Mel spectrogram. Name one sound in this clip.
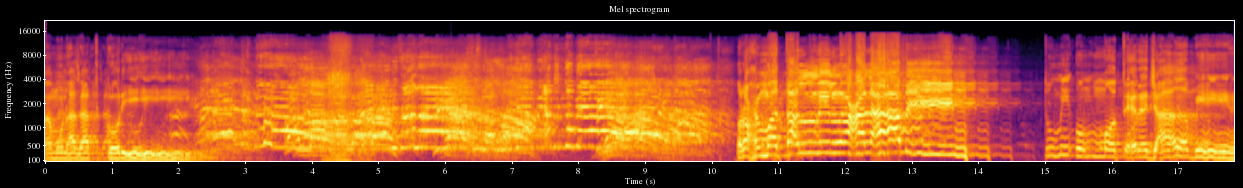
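An elderly man preaches with animation into a microphone, his voice loud and echoing through loudspeakers.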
